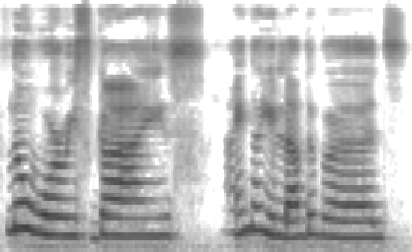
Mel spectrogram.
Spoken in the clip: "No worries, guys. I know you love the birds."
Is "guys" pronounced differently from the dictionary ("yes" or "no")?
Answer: yes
